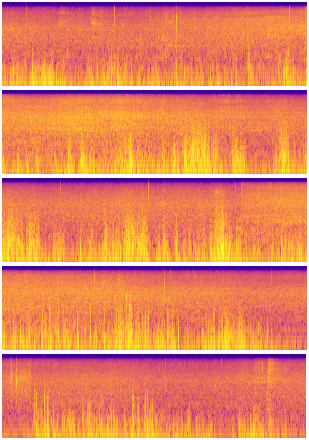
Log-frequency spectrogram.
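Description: Wind buffeting the microphone, loud and uneven throughout, easing briefly near the end.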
